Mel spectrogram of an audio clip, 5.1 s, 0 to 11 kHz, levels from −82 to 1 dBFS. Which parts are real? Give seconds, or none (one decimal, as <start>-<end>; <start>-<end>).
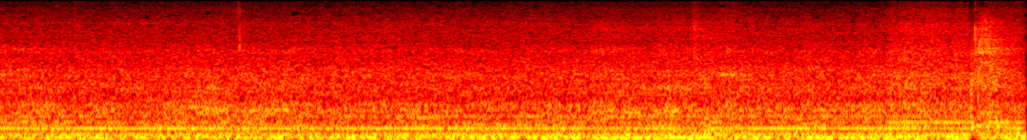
0.0-3.0; 3.6-5.1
